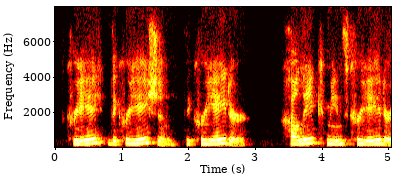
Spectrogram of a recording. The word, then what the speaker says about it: Khaliq: from the arabic and the sound has a kind of glitteral sound at the beginning and the q at the end is kind of like a k but it's a little bit farther down in the throat if you say it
